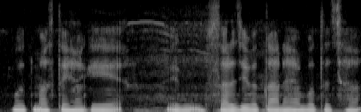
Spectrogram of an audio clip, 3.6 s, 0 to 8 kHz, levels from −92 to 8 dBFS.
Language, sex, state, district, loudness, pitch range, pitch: Hindi, male, Chhattisgarh, Balrampur, -27 LUFS, 185-200 Hz, 190 Hz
